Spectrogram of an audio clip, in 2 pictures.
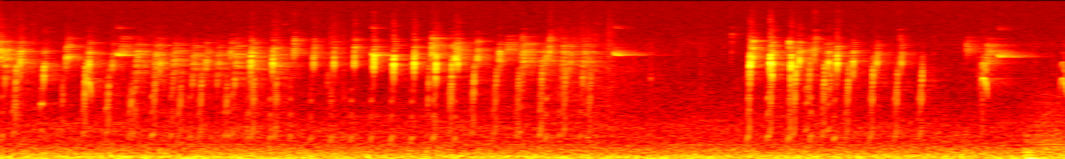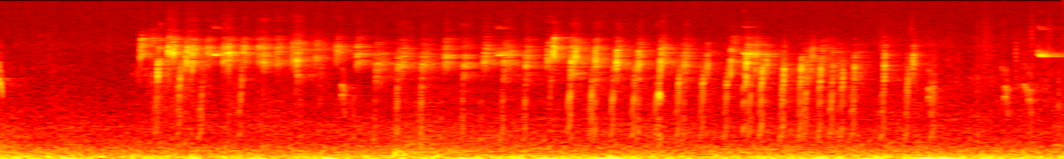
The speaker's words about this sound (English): I see a number of chicks moving through a buckeye, perhaps half grown. I think that's a quail also.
